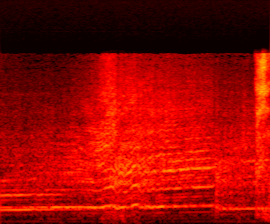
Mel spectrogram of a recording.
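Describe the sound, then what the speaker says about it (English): An older-generation Porsche Cup race car on a tight, technical circuit, its engine note loud and sustained with a steady high drone that dips briefly near the end, with no voices present. "There's nothing like the sound of a Porsche,"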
